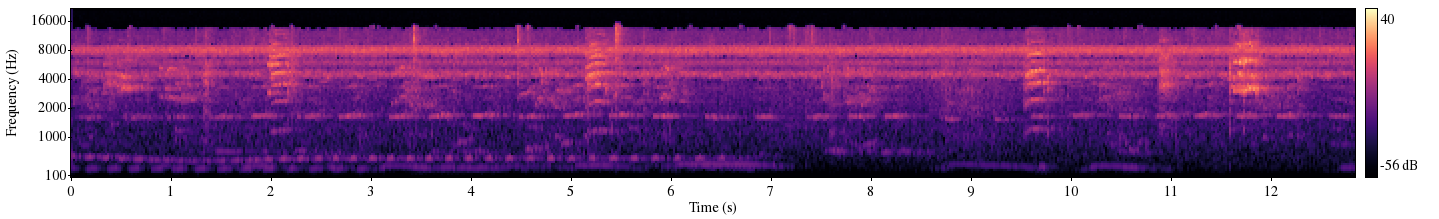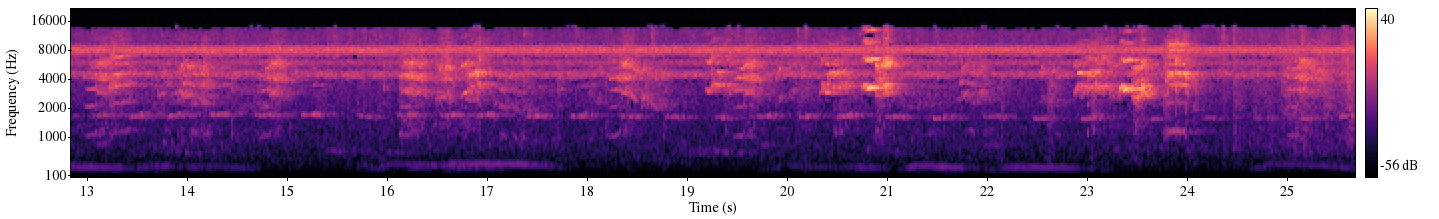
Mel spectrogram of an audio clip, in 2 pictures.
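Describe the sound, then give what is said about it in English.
A chorus of birds calling in the biggest walk-through bird aviary in the Southern Hemisphere, on the Monsoon Forest Walk at the Territory Wildlife Park: repeated low cooing phrases, scattered squawks and chirps over a steady, shrill insect drone, with no one talking. “And also the biggest walk-through bird aviary in the Southern Hemisphere.”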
